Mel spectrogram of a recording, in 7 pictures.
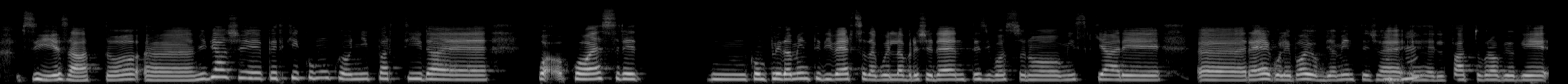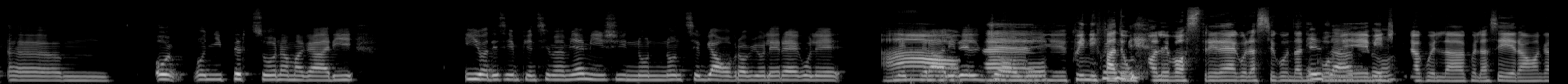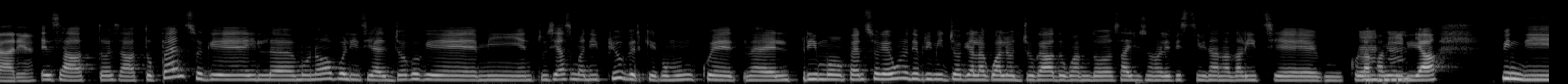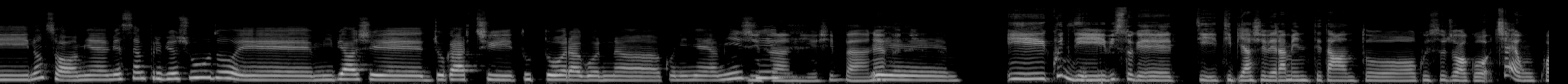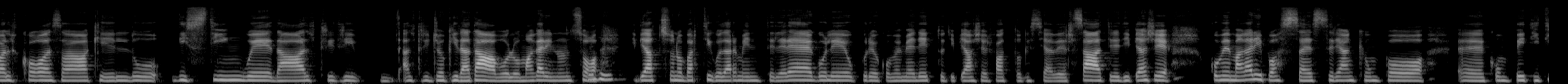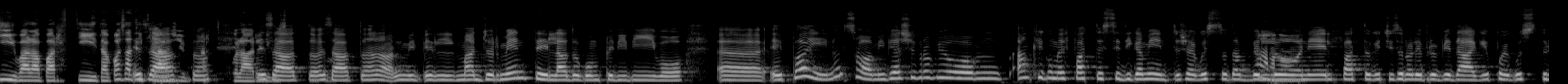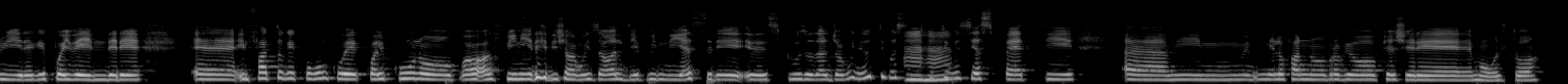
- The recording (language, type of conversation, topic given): Italian, podcast, Qual è un gioco da tavolo che ti entusiasma e perché?
- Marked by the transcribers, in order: "cioè" said as "ceh"; laughing while speaking: "quindi"; "Cioè" said as "ceh"; laughing while speaking: "finire"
